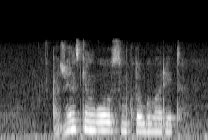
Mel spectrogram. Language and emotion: Russian, neutral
